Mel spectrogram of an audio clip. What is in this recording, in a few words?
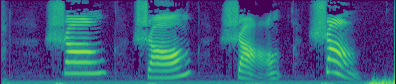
"shang", chinese pinyin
